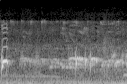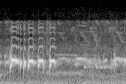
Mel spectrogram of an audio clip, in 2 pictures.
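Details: Strong-voiced local zebra dove used as a lure for other zebra doves, starting with gentle rolling coos, then a loud burst of five rapid bright notes, then trailing softer coos; a faint lower coo joins.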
